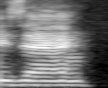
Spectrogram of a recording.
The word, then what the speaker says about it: Zhang: But Johnny did ask for RJ, who are you picking between Islam versus Jack and Valentina versus Zhang, if I pronounced that correctly?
